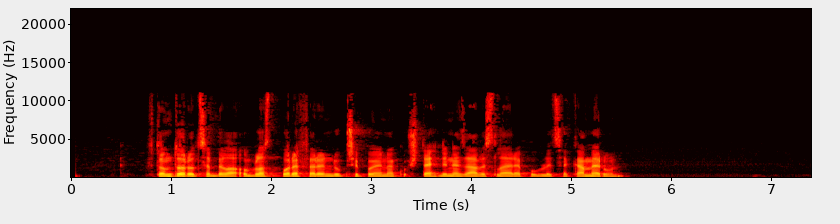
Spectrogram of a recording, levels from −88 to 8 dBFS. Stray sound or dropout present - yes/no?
no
